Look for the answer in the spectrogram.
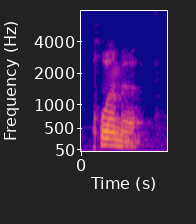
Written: Plymouth

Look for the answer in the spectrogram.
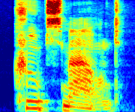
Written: Coops Mound

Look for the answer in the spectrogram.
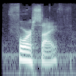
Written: Forsyth

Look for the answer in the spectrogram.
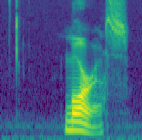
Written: morris

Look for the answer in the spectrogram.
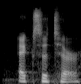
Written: Exeter

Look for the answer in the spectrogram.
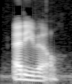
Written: Eddyville

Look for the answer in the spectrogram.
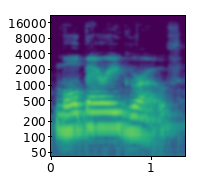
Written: Mulberry Grove

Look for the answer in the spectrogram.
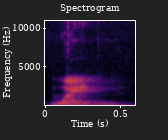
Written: Wayne

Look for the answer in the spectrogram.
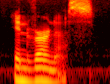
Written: Inverness

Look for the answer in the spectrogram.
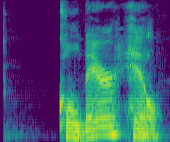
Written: Colbert Hill

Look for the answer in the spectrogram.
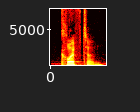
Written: Clifton

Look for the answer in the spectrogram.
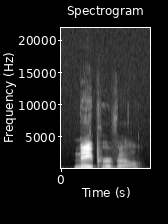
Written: naperville

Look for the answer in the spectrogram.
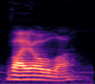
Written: Viola

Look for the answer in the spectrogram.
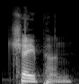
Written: Chapin

